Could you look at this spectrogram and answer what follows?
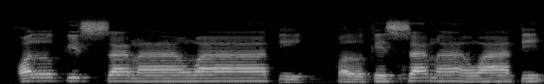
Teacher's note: Alif lam syamsiyah ya. Jadi ada alif lam berhadapan dengan sin, maka alif lam ini tidak terbaca. Yang terbaca adalah sin yang bertasydid ini.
